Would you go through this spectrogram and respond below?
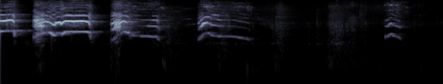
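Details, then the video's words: Sultan, an intelligent but very aggressive Rottweiler-Boxer mix puppy, gives a few high, drawn-out whining yelps with sliding pitch, then fainter scattered cries separated by short silences. "Very very Aggressive puppy"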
